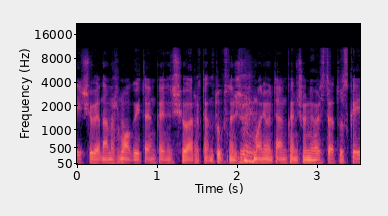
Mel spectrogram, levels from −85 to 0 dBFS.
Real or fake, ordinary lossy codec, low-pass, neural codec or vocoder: fake; AAC, 48 kbps; 10.8 kHz; codec, 44.1 kHz, 7.8 kbps, Pupu-Codec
